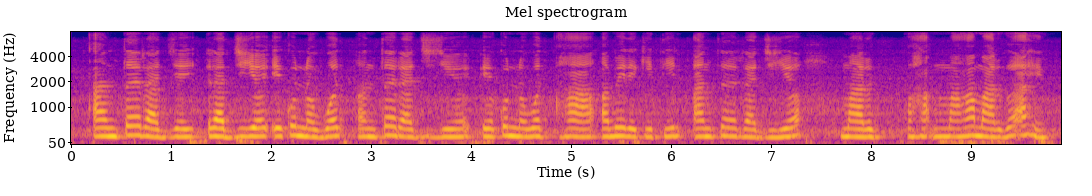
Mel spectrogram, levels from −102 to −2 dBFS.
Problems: constant background noise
